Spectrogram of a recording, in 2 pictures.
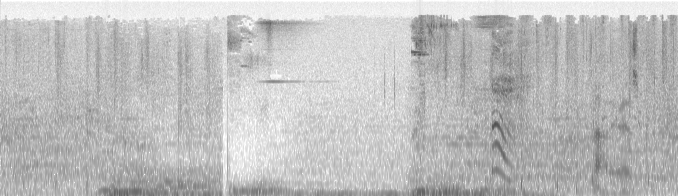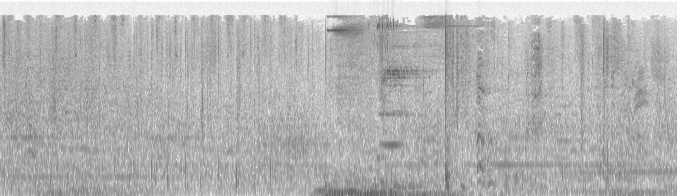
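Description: Footsteps patter on cobblestones.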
